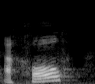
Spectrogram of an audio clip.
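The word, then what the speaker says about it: achol (אֲכֹל): Notice I said achol, the vowel there for achol, that second vowel is a short O instead of a long A. It's a closed, unaccented syllable.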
